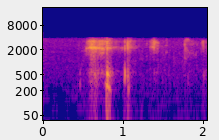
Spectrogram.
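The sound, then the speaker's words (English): A phone-in caller's deep, nervous breath, heard over a narrow telephone line as a few wheezy, breathy bursts that fade out. “I heard you take that deep breath afterwards. It's all right. I'm nervous every time.”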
